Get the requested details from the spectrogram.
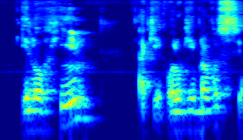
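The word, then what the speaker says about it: אלהים: Então faz Rim, e aqui eu tenho um Mem final, Mem sofítico. Então, Elohim, Elohim, tá aqui, coloquei para você, ó.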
